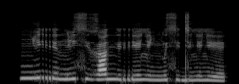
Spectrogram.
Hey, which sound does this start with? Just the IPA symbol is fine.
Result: ɲ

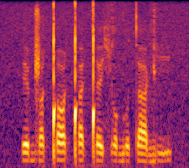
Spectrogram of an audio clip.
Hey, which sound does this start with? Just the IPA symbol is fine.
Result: e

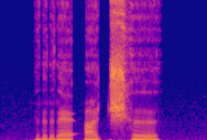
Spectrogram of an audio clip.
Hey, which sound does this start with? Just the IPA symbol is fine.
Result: r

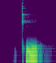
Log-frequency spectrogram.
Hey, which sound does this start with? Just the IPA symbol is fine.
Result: kʼ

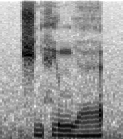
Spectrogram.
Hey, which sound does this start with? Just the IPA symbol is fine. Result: ʃ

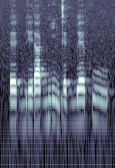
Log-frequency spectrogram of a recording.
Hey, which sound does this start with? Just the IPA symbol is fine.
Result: ɛ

